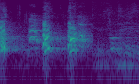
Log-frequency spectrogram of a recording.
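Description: Border collie barking, four sharp barks in about a second, then it stops.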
